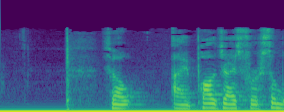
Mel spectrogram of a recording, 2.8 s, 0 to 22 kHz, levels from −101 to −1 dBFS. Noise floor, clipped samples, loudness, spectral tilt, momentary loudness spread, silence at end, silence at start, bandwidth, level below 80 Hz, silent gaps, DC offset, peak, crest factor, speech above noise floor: -55 dBFS; under 0.1%; -26 LUFS; -5.5 dB/octave; 14 LU; 0 s; 0 s; 8 kHz; -50 dBFS; none; 30%; -6 dBFS; 18 dB; 32 dB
